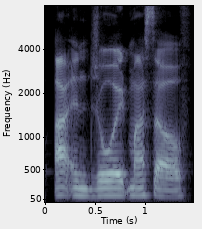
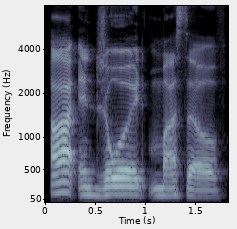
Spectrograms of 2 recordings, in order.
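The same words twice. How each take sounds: First: "I enjoyed myself" repeated much softer; soft echo. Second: Slow, savoring "I enjoyed myself"; slow emphatic. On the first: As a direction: let "I enjoyed myself" fall away softly. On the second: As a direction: lean into "I enjoyed myself" slowly. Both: Real, not acted. Repeats verdict twice.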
